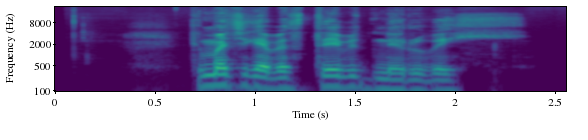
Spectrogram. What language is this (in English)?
Kalenjin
